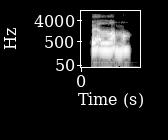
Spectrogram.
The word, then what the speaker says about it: Vellamo: So you consider Velmo, am I pronouncing that correctly? Velmo.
